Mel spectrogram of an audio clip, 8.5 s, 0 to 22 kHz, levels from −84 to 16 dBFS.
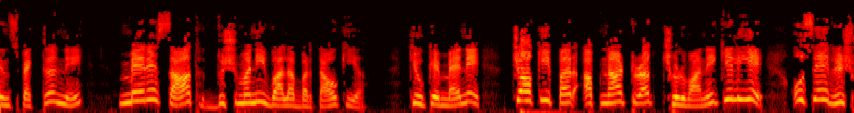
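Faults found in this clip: MP3 compression, throughout the speech, 0 to end. Heavy watery, swirly texture; weak spectral detail flickers on and off between frames; attacks smeared. Nothing above 15.4 kHz, a hard treble cutoff. Likely cause: MP3 encoder starved of bits, which fits a low bitrate around 32 kbps, so it discards quiet frequency lines and the top band.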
